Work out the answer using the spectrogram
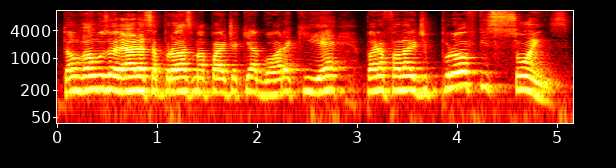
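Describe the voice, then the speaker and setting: A man from Brazil teaches English grammar in a fairly high voice. He talks directly to his viewers and keeps checking in with short "ok?" prompts. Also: moderate pace. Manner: lively, talks straight to the viewer with frequent "tá?" and "ok?". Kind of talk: explaining English grammar to learners.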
